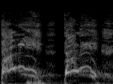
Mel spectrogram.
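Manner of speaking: acted-out shout. Retelling a frightened night, imitating brother shouting: retelling a shout. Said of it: "E ele gritava".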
